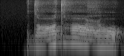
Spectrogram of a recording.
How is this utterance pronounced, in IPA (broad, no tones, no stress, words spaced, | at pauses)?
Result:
dɑːdʱɑː ʕɔ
